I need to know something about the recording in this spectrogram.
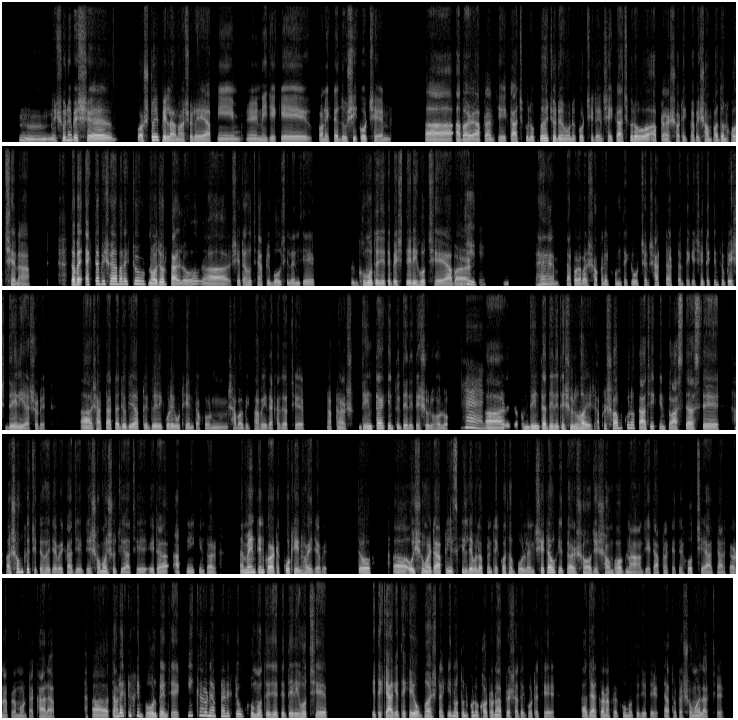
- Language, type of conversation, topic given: Bengali, advice, সকালে ওঠার রুটিন বজায় রাখতে অনুপ্রেরণা নেই
- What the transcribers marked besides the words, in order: tapping; in English: "skill development"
